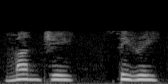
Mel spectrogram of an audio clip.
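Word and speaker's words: Mañjuśrī: Ngài Văn Thù Sư Lợi, nguyên tiếng Ấn Độ đọc là Manji Siri, chữ Hán là Diệu Đức, Diệu Cát Tường.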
